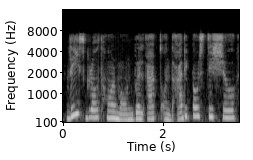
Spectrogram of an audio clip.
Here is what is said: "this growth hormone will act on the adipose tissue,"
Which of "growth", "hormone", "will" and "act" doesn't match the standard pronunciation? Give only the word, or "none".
growth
